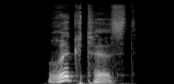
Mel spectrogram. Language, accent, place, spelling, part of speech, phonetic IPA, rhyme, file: German, Germany, Berlin, rücktest, verb, [ˈʁʏktəst], -ʏktəst, De-rücktest.ogg
- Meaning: inflection of rücken: 1. second-person singular preterite 2. second-person singular subjunctive II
